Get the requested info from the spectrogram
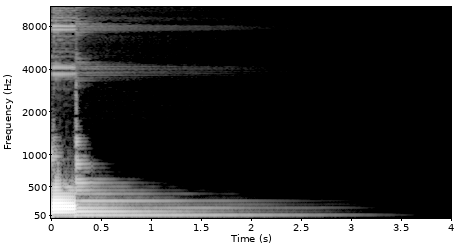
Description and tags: First octave note.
